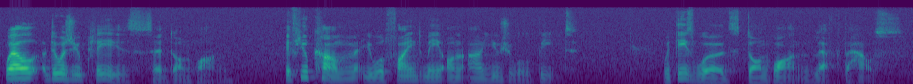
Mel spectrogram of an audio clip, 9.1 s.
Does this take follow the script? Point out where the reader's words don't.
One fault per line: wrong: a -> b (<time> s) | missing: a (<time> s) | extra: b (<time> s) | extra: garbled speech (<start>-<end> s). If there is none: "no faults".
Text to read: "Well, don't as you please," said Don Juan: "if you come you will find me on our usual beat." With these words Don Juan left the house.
wrong: don't -> do (0.5 s)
